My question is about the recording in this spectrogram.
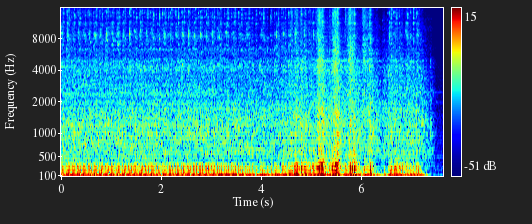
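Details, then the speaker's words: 1990 Kawasaki Ninja ZX-7R, first start after years stored, oil pressure light out, running without air box, fuel pump untested: rough lumpy idle with uneven firing and stumbling blips, not accepting throttle; owner blames missing air box. "not really accepting any throttle input but I think that's because of the lack of the air box"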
